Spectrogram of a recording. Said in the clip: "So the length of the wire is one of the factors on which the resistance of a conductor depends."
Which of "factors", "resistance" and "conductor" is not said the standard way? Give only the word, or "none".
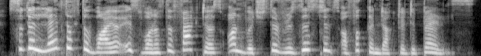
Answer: none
